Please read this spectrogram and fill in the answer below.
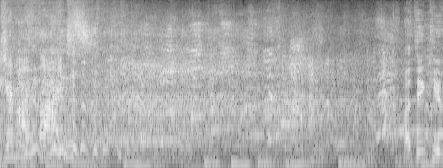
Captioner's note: laughter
